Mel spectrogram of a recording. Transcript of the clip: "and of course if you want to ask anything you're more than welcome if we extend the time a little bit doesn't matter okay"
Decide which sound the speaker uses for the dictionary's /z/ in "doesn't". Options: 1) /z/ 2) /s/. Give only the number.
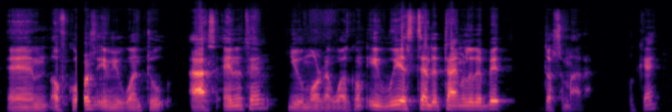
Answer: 2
